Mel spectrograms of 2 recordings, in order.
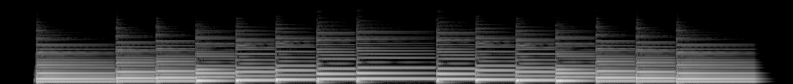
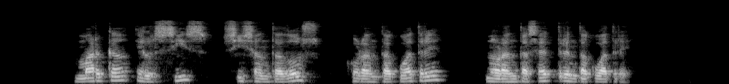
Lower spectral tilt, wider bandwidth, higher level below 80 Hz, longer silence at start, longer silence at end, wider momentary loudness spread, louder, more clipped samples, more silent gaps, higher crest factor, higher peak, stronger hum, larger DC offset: first, -9 dB/octave vs -4.5 dB/octave; about the same, 8 kHz vs 8.2 kHz; about the same, -58 dBFS vs -62 dBFS; second, 0.35 s vs 0.75 s; second, 0.3 s vs 1 s; second, 5 LU vs 12 LU; about the same, -17 LUFS vs -18 LUFS; neither; neither; about the same, 14 dB vs 16 dB; about the same, -4 dBFS vs -2 dBFS; neither; neither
